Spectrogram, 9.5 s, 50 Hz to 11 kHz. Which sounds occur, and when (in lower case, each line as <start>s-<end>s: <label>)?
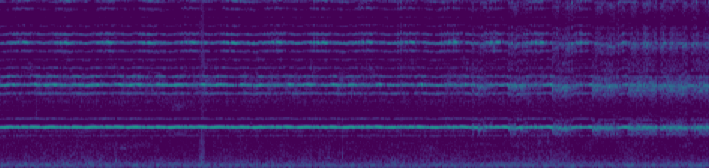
0.0s-9.4s: alarm
0.0s-9.4s: background noise
2.6s-2.7s: tick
